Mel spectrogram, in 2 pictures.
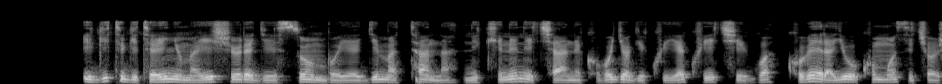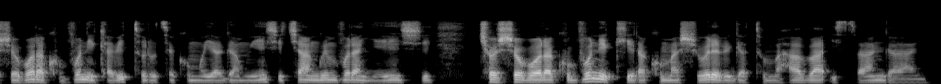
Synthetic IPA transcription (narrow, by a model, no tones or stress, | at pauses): iɡitiɡitʰejiɲumajiʃuːɾe̞ɟiːsuːmbuje̞ɟimatʰananikʰininit͡ʃaːne̞kʰuβuɾɟo̞ɡikwiːje̞kʰwiːt͡ʃiɡwakʰuβe̞ːɾajuːkʰumuːsit͡ʃo̞ːʃo̞βo̞ɾakʰuvunikʰaβitʰuɾut͡se̞kʰumujaɡamŋiːnʃit͡ʃaːŋɡwiɱvuɾaɲiːnʃi | t͡ʃo̞ʃo̞βo̞ɾakʰuvunikʰiɾakʰumaʃuɾe̞βiɡatʰumahaβaʔisaːŋɡaːɲe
